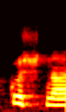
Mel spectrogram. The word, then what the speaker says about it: कृष्ण: क्या बोलते हैं लेकिन कृष्ण उनके मुख से नहीं निकलता लाला बोल देंगे हमारा लाला तो आप कृष्णा नहीं बोले कृष्ण बोले क्योंकि कृष्ण स्पष्ट उच्चारण है कृष्णा क विद्वान लोग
